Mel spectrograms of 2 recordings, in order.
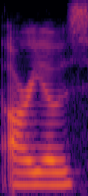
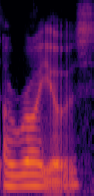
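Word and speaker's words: arroyos: They also encountered many Aros. Nope, not Arios. Aoyos, which are essentially temporary dried up river beds in deserts.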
